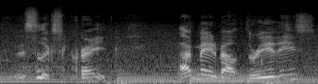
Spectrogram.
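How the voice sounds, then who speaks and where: Over clear background music, a man is talking. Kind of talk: casual tutorial. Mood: relaxed, pleased. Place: forest.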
